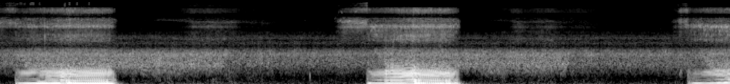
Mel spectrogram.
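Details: Pug snoring in deep, rumbling bursts rich in low harmonics, each lasting over a second, three breaths spaced about four seconds apart with quiet pauses between.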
